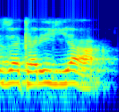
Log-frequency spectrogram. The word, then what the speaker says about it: زكريا: لها تولى كفالتها قراره تنطق كلمه زكريا بالمد قبل الهمز او قبل الهمزه فقطخفي زكريا زكريا زكريا زكريا زكريا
